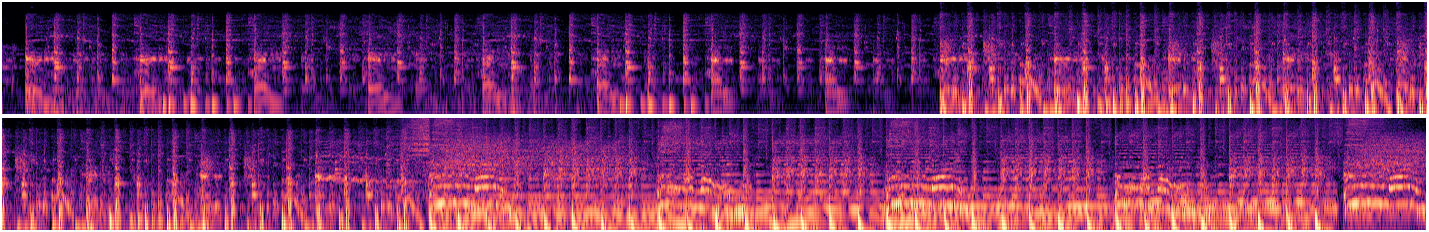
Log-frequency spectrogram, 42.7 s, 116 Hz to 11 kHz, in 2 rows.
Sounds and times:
Blues: 13.6s - 42.7s
Techno: 13.8s - 42.7s.

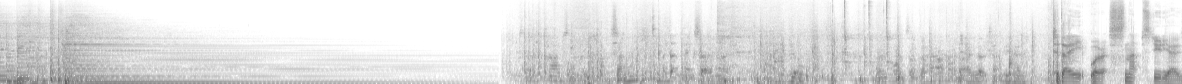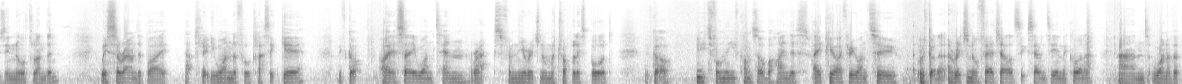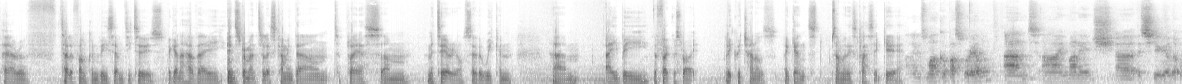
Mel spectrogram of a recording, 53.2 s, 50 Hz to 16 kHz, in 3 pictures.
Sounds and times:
Speech: 7.8s - 12.2s, 13.0s - 18.6s, 19.2s - 53.2s.

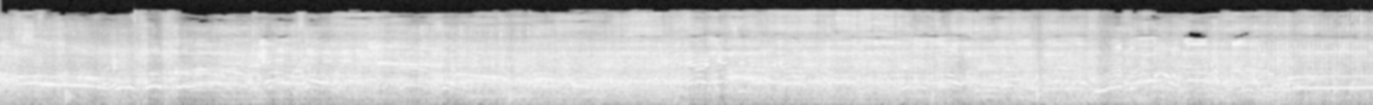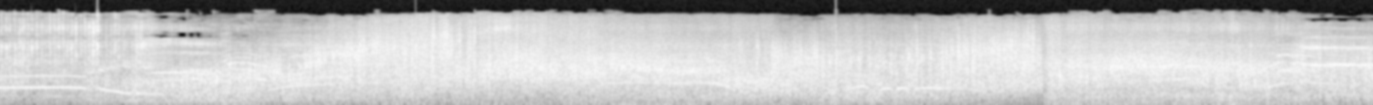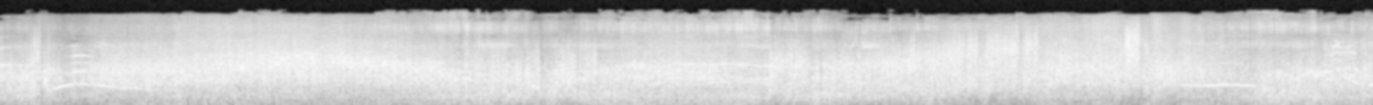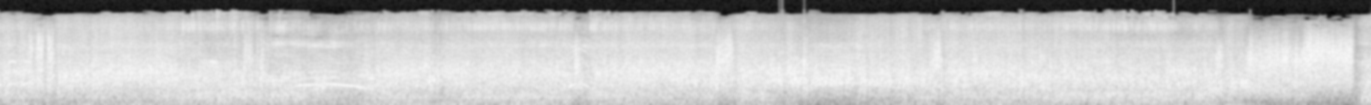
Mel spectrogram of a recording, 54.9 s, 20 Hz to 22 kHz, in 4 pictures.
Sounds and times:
Outside, urban or manmade: 0.0s - 54.9s.

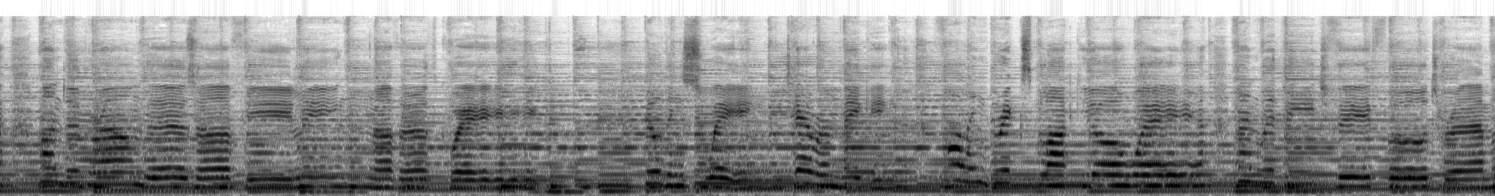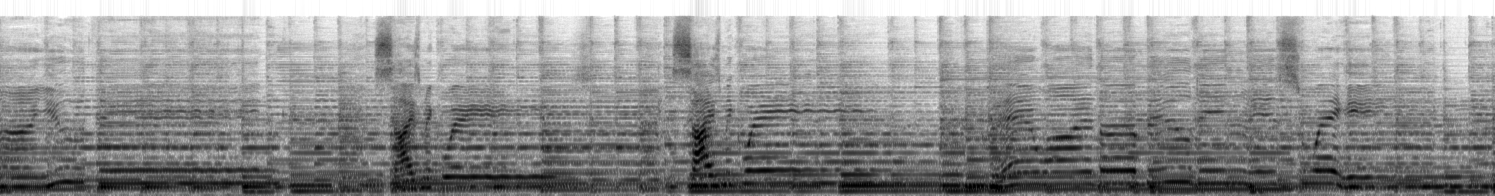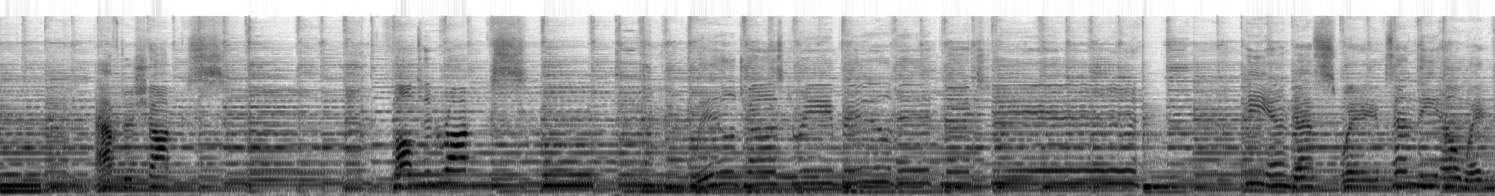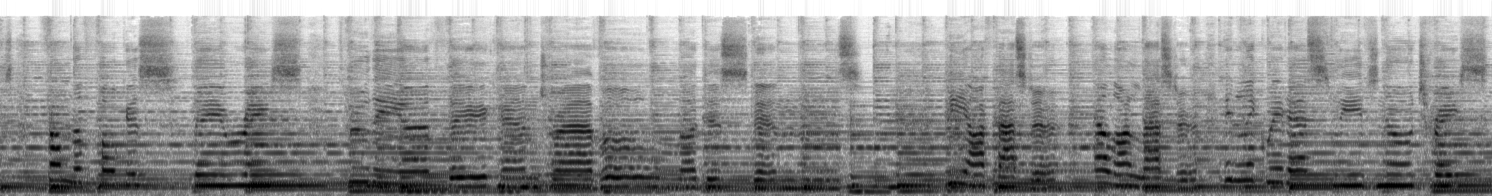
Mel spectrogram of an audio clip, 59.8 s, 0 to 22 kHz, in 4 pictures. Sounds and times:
Music: 0.0s - 59.7s.

